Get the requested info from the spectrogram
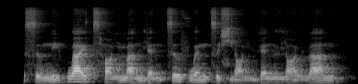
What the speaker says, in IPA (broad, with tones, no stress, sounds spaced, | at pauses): s ɹ̩˧˥ n̪ i˧˥ p w a˥˩ ɪ̯ t͡sʰ ɑ˧˥ ŋ m ä˧˥ n̪ j ɛ˨˩ n t͡s ɹ̩˥˩ f w ə˥ n t͡s ɹ̩˨ ɕ j ɑ˨˩ ŋ m ɥ ɛ˥ n l j ɑ˨˩ ʊ̯ ɻ a˥ n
